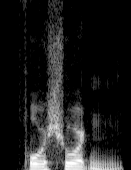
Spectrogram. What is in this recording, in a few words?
"foreshorten", American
